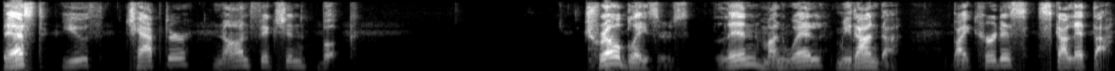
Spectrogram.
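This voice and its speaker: Man, awards announcer, slow measured reading, bright tone, dull lo-fi dry recording. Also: on the high side, big pitch swings, no room sound. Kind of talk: reading award categories and titles.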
